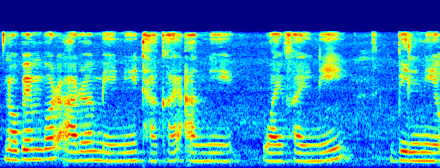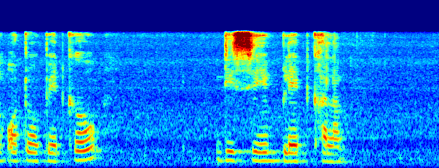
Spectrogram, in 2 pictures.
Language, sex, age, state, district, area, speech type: Bodo, female, 45-60, Assam, Kokrajhar, rural, read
